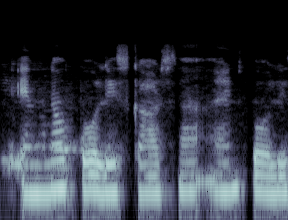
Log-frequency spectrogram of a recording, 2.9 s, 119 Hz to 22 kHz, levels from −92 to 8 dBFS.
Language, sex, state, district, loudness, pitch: Telugu, female, Telangana, Karimnagar, -20 LUFS, 230 Hz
